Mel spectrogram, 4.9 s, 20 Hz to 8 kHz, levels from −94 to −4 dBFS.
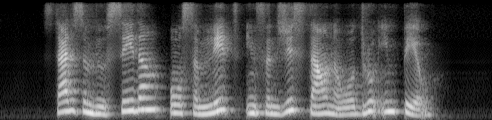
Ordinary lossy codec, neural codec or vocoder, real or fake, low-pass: none; codec, 24 kHz, 0.5 kbps, DualCodec; fake; 7.2 kHz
